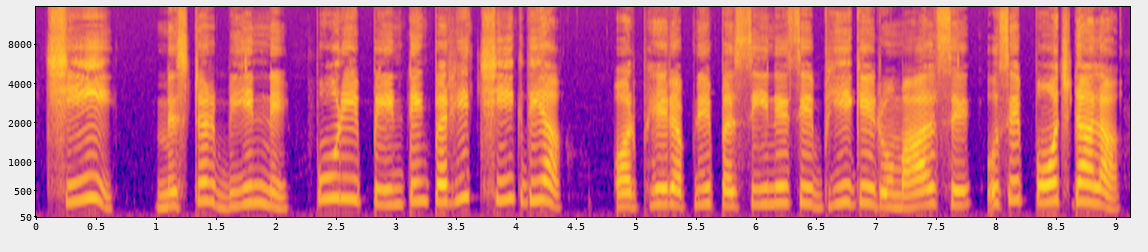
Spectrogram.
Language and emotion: Hindi, disgusted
